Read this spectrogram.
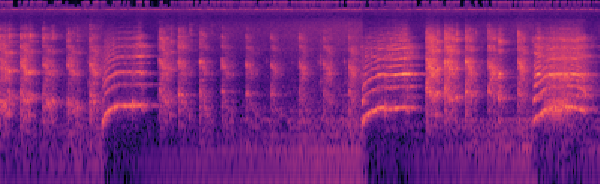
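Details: Whooping cough (pertussis): runs of rapid, repeated coughs broken by three high-pitched whooping in-breaths.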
